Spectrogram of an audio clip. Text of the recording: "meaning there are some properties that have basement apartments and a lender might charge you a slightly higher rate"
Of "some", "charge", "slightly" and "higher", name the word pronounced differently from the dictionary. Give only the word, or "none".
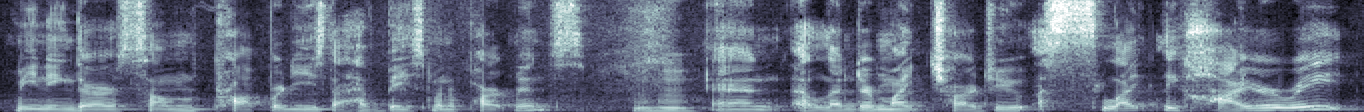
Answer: none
